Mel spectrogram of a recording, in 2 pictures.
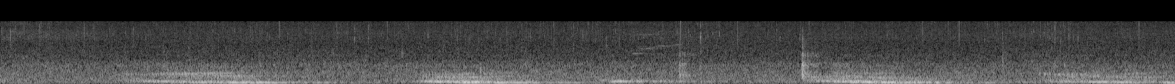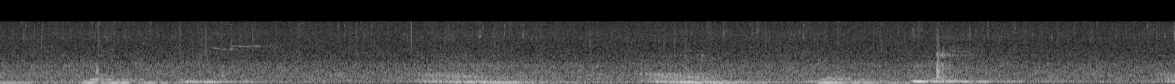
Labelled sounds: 6.5	6.8	humpback whale, 2.2 to 2.5 kHz
13.9	14.4	humpback whale, 1.9 to 2.4 kHz
21.1	21.4	croaking sound likely from a nearby submerged object, 1.3 to 1.7 kHz

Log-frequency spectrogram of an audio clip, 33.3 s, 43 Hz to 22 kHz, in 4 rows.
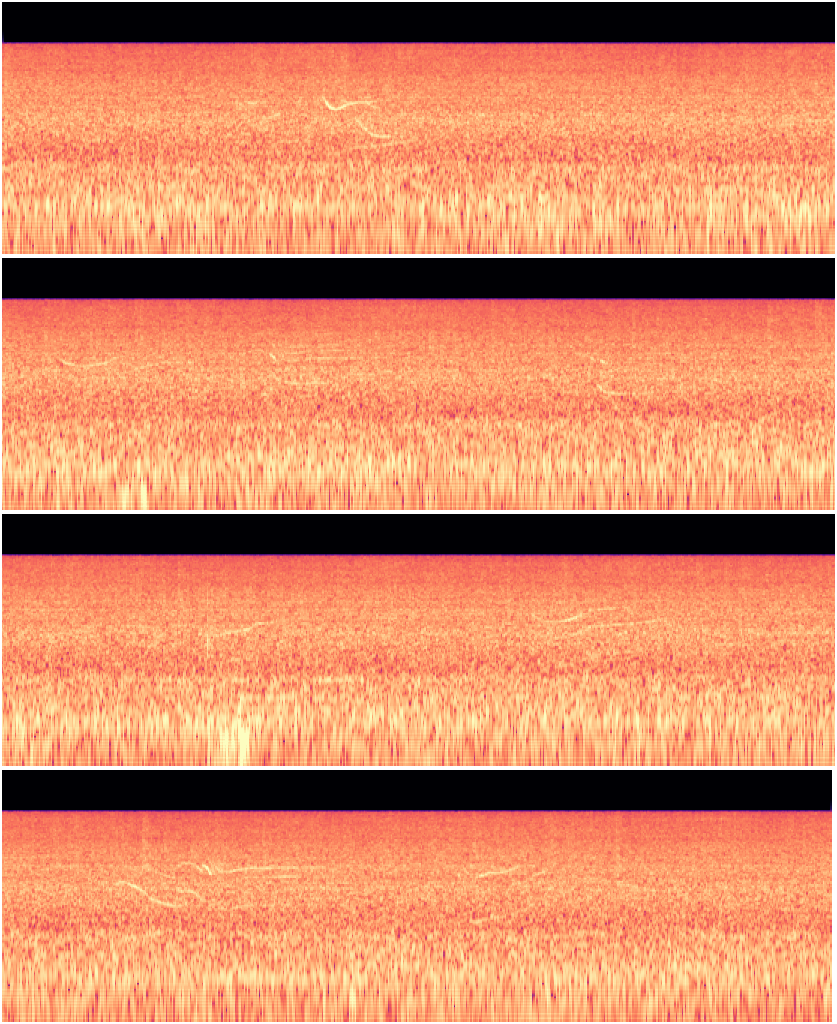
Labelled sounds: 3.3	3.8	killer whale, Bigg's (transient), 1.5 to 1.9 kHz
8.9	9.4	killer whale, Bigg's (transient), 1.5 to 1.7 kHz
22.1	22.5	killer whale, Bigg's (transient), 1.5 to 1.9 kHz
27.2	27.7	killer whale, Bigg's (transient), 1.8 to 2.0 kHz
29.7	30.1	killer whale, Bigg's (transient), 1.6 to 1.9 kHz

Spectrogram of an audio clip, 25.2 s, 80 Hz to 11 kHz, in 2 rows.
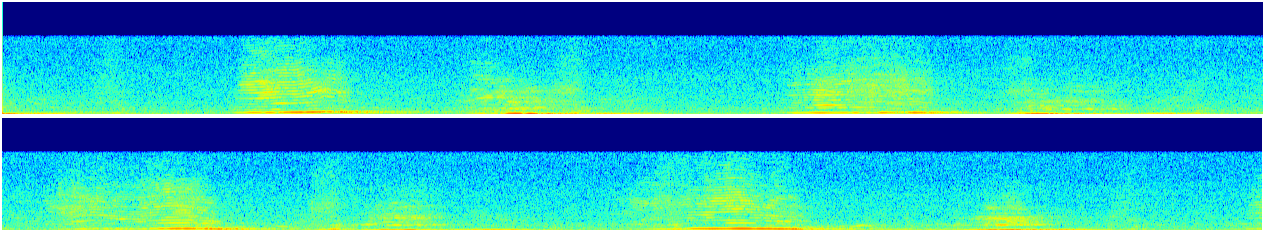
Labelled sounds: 2.3	3.5	humpback whale, 0.80 to 5.2 kHz
4.5	5.2	humpback whale, 1.3 to 5.1 kHz
7.8	9.3	humpback whale, 0.80 to 4.0 kHz
10.4	10.9	humpback whale, 1.2 to 1.5 kHz
13.1	14.6	humpback whale, 0.80 to 4.3 kHz
16.4	16.9	humpback whale, 1.1 to 1.6 kHz
18.7	20.6	humpback whale, 0.80 to 6.0 kHz
22.3	23.0	humpback whale, 0.80 to 1.5 kHz

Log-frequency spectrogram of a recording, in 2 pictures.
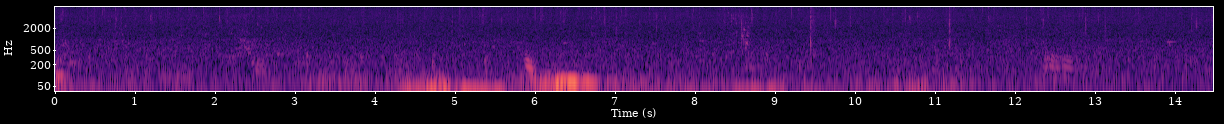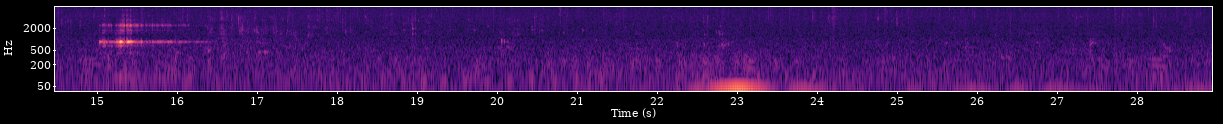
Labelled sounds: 15.0	15.9	noise likely from the mooring, 0.78 to 2.7 kHz

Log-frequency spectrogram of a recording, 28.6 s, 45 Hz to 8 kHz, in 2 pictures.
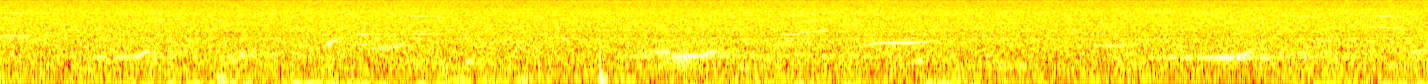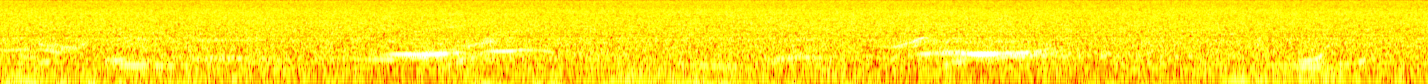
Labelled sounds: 0.0	0.3	humpback whale, 3.4 to 3.7 kHz
4.1	4.3	humpback whale, 2.8 to 3.0 kHz
7.8	8.3	humpback whale, 0.90 to 1.2 kHz
13.7	14.1	humpback whale, 2.7 to 3.0 kHz

